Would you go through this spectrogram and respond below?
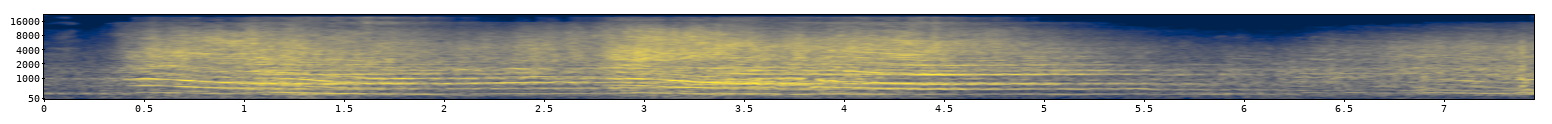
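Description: Race cars in the F1 24 game accelerating hard after a safety-car restart, several engines revving loudly and rising in pitch together, continuous and close.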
